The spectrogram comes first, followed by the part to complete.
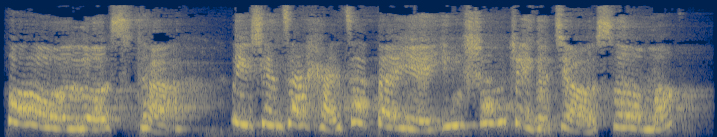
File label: rival, zh; Dota 2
